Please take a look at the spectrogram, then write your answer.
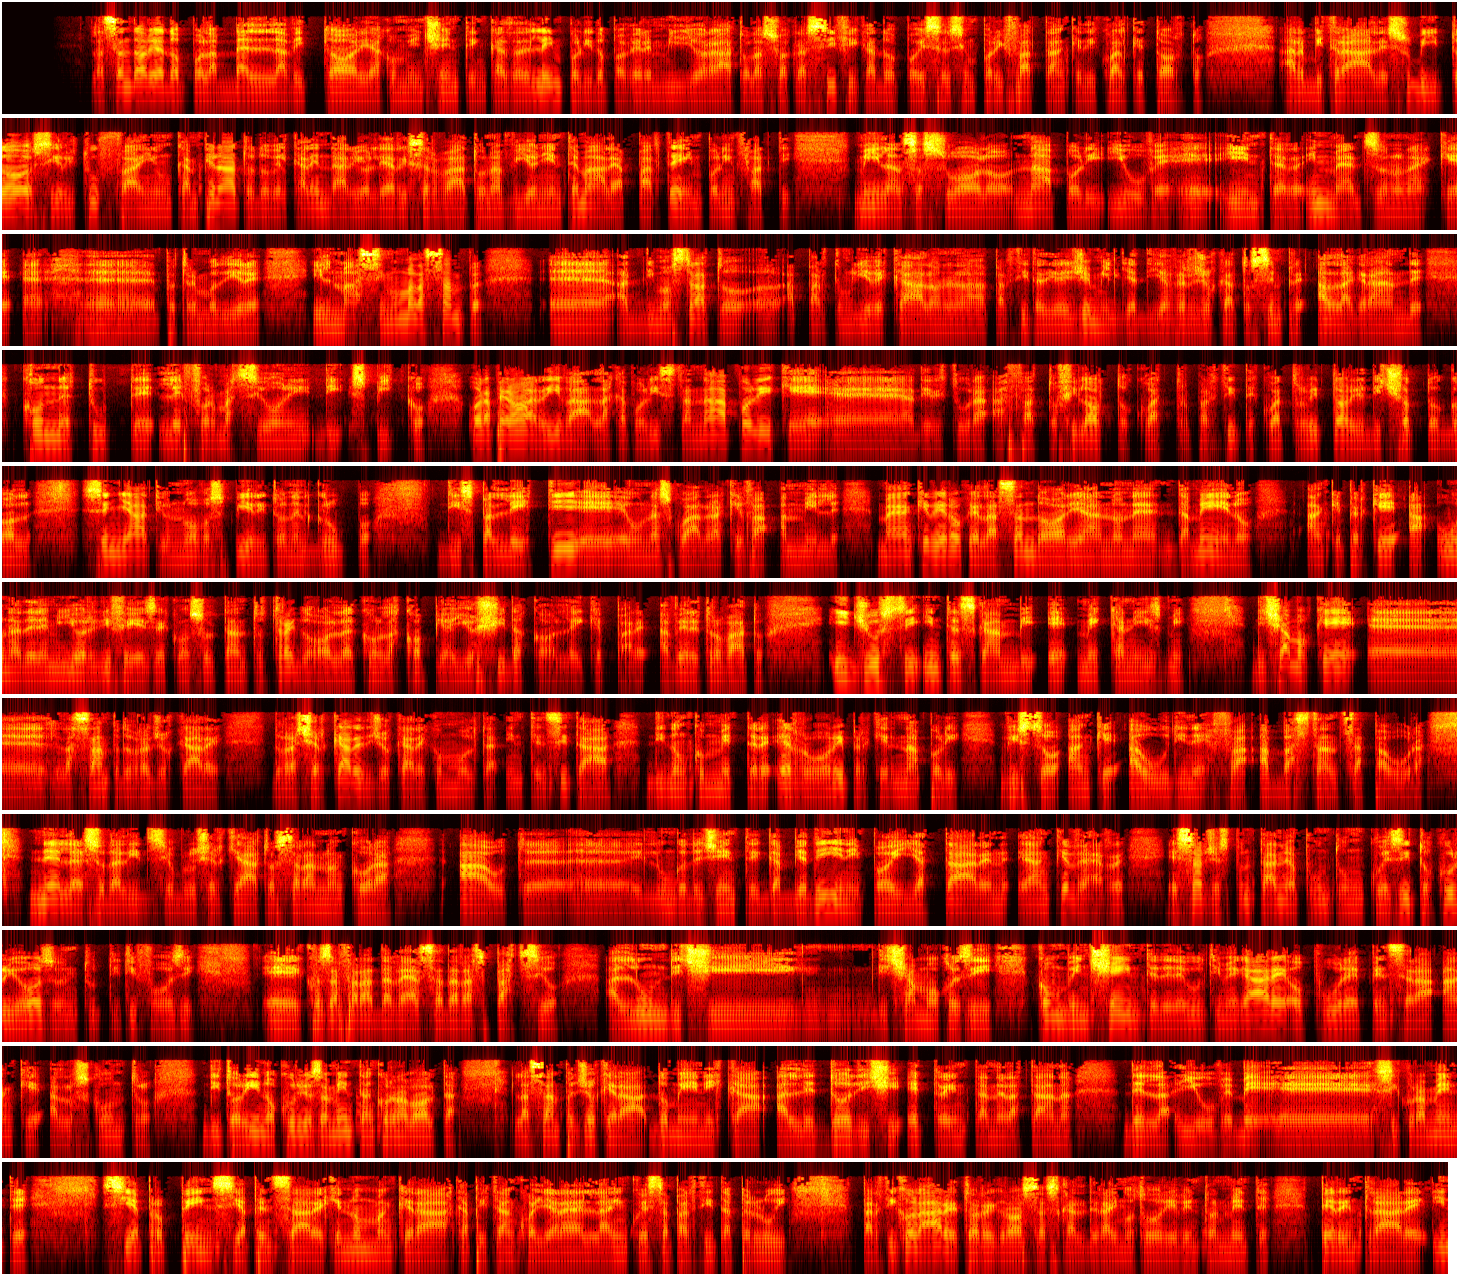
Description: commento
